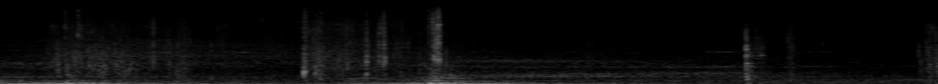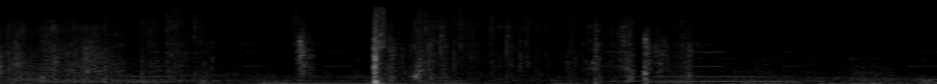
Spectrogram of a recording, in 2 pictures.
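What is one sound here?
Footsteps rustle through dense leaves and undergrowth.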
